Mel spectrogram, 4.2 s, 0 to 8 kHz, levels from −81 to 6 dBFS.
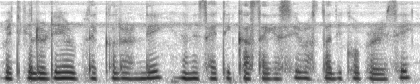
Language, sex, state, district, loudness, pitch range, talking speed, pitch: Nagamese, female, Nagaland, Dimapur, -17 LUFS, 200-215 Hz, 155 wpm, 205 Hz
